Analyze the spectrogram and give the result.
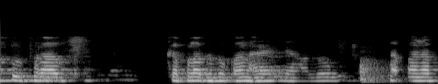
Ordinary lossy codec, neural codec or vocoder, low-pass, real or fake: none; none; 3.6 kHz; real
